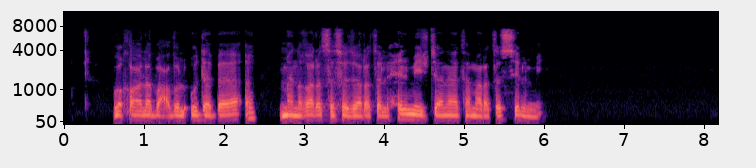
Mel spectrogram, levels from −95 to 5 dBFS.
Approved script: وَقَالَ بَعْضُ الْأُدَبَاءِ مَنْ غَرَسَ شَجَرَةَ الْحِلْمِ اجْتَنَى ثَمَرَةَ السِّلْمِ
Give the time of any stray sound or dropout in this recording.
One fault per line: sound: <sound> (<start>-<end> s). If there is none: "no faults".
no faults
